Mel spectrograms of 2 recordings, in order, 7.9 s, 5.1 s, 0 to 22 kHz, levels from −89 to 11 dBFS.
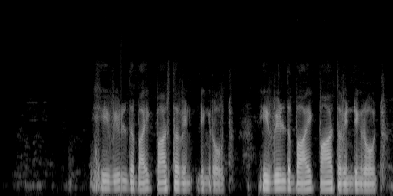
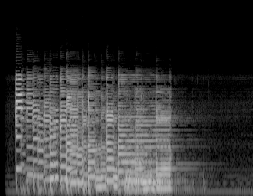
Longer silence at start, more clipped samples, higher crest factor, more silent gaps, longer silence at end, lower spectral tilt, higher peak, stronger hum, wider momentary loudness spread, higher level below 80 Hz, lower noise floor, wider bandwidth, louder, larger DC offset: first, 1.8 s vs 0.3 s; neither; about the same, 22 dB vs 20 dB; neither; second, 0.2 s vs 1.5 s; first, -8 dB/octave vs -6 dB/octave; second, -6 dBFS vs 0 dBFS; neither; first, 10 LU vs 6 LU; second, -62 dBFS vs -44 dBFS; first, -71 dBFS vs -56 dBFS; second, 4.8 kHz vs 8.4 kHz; second, -25 LUFS vs -18 LUFS; neither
